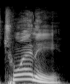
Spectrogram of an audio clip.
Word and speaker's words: twenty: And finally, as we started with twenty becomes tweny. We need tweny more chairs for the meeting.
